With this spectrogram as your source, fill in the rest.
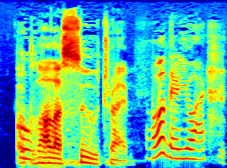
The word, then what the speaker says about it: Oglala: fred lee shelton a member of the oguala zhuk tribe did i pronounce her correct oglala tribe oh there you are thank you lakota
